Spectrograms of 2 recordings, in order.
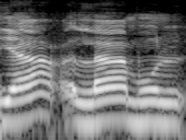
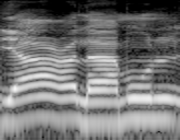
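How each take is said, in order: Both takes have the same delivery.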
